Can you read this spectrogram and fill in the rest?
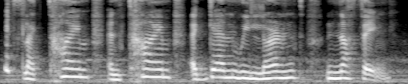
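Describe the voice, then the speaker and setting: A woman as an embittered, defiant agent, fairly high-voiced. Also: takes it slowly, darkish tone, slight background noise. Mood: bitter, exasperated. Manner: world-weary, intense, sardonic. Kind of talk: scripted audio drama monologue and dialogue.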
